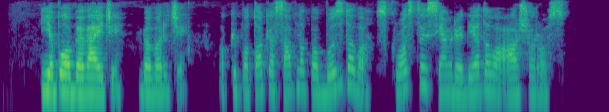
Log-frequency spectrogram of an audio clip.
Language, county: Lithuanian, Kaunas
